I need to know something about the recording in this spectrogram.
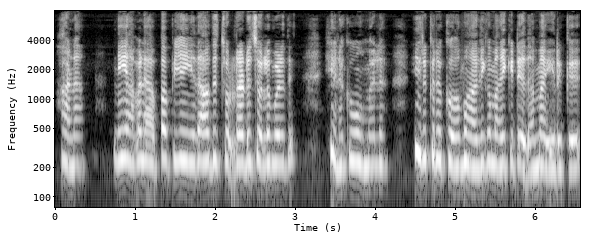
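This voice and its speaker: A man's voice: sits high, flat delivery, a little fast, a little mellow, lo-fi sound. A man voicing a young married son who speaks a southern Tamil village dialect and complains to his mother that he feels hurt and abandoned, in a cartoon. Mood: hurt, resentful. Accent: southern Tamil Nadu village dialect. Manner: aggrieved, emotional complaining. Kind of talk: cartoon voice acting.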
